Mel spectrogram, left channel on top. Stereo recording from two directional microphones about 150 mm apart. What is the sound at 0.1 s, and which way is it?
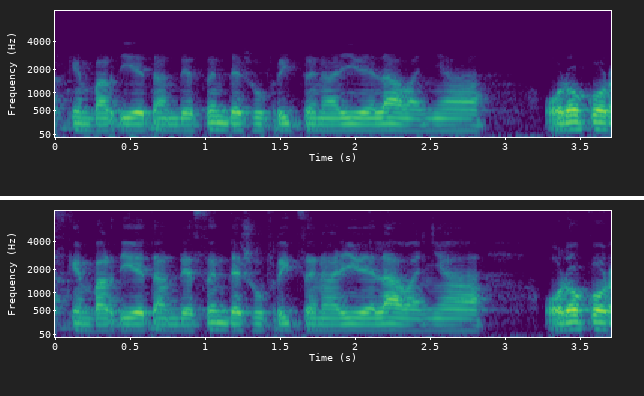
Speech, 15° right (ahead or behind).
